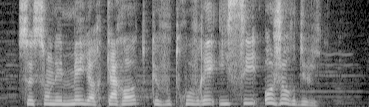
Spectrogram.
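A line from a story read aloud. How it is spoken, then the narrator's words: Angry exclamation. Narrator (French): s'écria-t-il avec colère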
